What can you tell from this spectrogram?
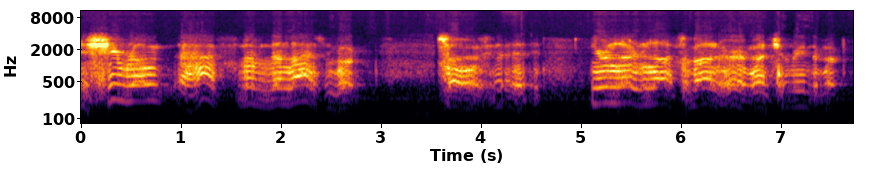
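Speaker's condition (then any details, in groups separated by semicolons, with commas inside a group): Throat cancer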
